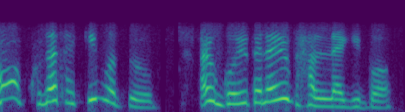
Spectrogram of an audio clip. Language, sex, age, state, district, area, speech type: Assamese, female, 18-30, Assam, Morigaon, rural, conversation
